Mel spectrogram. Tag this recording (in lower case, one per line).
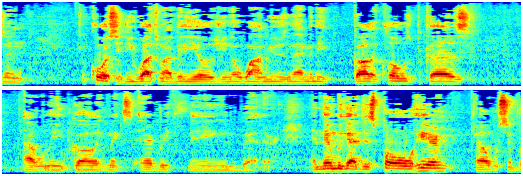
speech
